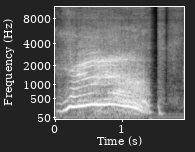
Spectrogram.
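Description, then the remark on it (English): A person voices an inhuman roar for a character, a long, strained roar lasting over a second, a harmonic-rich groan that rises slightly in pitch and then cuts off abruptly, followed by a short breathy sound. “But you see his teeth grit. And an inhuman roar just...”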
